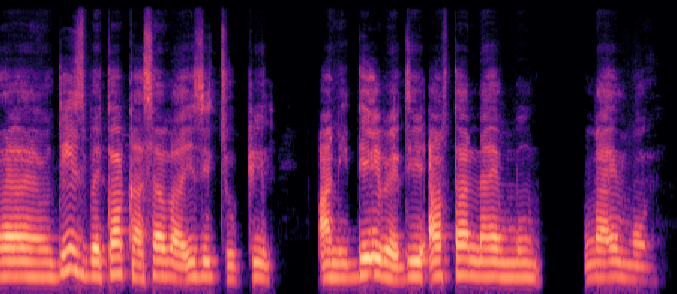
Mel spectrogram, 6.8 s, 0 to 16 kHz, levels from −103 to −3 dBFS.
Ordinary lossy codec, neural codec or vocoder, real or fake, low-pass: none; codec, 44.1 kHz, 3.4 kbps, Pupu-Codec; fake; 14.4 kHz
